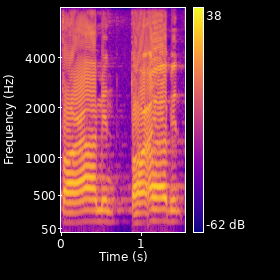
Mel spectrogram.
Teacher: زبان کی جڑ اور زبان کے درمیان والے حصے کو تالو کے درمیان والے حصے سے ملانا ہے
